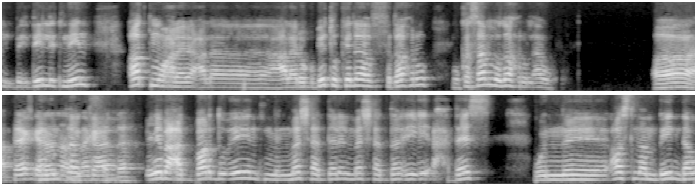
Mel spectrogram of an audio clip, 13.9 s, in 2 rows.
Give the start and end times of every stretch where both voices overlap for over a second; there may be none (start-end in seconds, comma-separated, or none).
7.2-8.4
